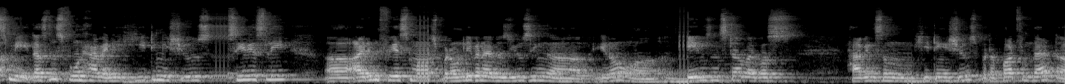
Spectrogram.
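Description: Audio arrived late four times, so the device played its last buffer again: repeated buffer stutters at 2.16 s (three extra plays), 4.2 s, 6.8 s (two each) and 9.1 s (one). Each is a hard-joined repeat of a segment fitting a 40 ms buffer, skipping roughly a tenth of a second or less.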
